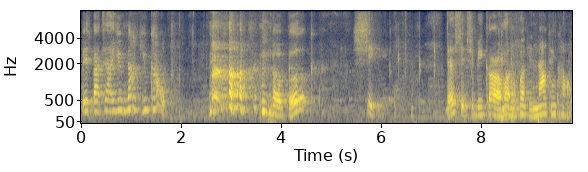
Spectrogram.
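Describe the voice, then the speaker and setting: Amid noticeable background noise and audible room echo, a high-pitched woman speaks at a very slow pace with long, frequent pauses, very wide pitch swings and big swings in loudness. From Atlanta, Georgia. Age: 30s. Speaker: live streamer. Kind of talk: casual chat.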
